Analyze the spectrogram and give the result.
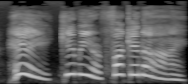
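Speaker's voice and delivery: very high, squeaky voice. Imagining how Disney would say the line, in Mickey Mouse voice. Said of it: "Oh, no, Disney, like, Mickey Mouse would have a".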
